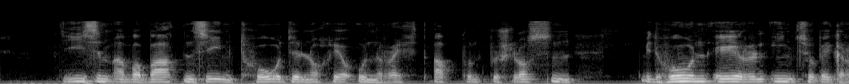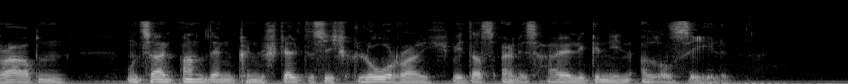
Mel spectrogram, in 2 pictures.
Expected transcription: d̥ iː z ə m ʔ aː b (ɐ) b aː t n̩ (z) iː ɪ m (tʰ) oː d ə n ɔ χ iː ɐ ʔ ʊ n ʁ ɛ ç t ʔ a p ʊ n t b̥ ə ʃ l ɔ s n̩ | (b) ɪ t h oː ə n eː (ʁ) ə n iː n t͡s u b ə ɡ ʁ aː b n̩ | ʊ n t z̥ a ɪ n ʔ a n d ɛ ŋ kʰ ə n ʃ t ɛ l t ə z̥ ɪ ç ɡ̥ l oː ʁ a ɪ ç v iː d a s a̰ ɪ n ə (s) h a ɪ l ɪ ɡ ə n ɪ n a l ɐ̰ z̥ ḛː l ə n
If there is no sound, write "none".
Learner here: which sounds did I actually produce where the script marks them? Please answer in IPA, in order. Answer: ɐ, z, tʰ, m, ʁ, s

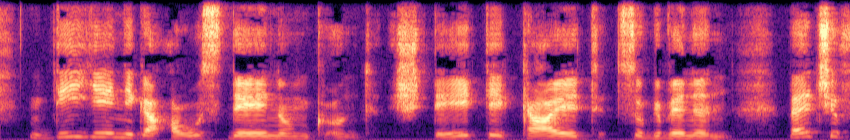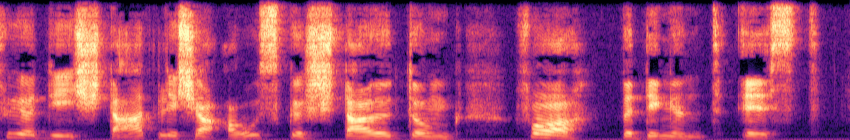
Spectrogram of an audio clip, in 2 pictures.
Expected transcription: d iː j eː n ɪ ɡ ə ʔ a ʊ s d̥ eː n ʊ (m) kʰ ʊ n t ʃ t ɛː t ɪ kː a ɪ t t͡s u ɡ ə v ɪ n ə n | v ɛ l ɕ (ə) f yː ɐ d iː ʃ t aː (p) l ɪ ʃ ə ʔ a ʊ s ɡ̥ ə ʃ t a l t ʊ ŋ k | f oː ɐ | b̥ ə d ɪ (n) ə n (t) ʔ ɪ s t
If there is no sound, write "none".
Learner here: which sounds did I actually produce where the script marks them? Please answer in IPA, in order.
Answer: ŋ, ə, t, ŋ, t

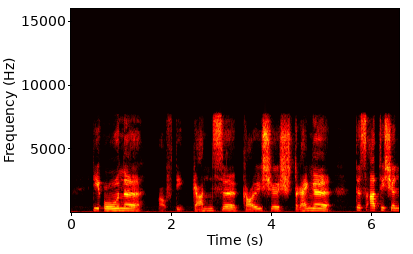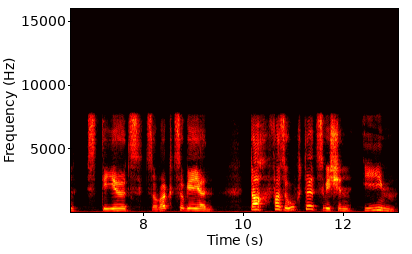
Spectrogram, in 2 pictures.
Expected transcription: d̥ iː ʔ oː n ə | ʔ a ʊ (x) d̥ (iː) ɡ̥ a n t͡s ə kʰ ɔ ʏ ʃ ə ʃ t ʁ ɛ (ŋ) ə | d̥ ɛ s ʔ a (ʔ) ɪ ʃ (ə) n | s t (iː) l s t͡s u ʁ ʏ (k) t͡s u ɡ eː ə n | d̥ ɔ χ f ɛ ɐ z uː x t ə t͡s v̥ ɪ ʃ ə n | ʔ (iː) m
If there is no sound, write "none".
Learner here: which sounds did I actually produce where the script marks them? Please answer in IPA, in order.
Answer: f, iː, ŋ, t, ə, iː, k, iː

